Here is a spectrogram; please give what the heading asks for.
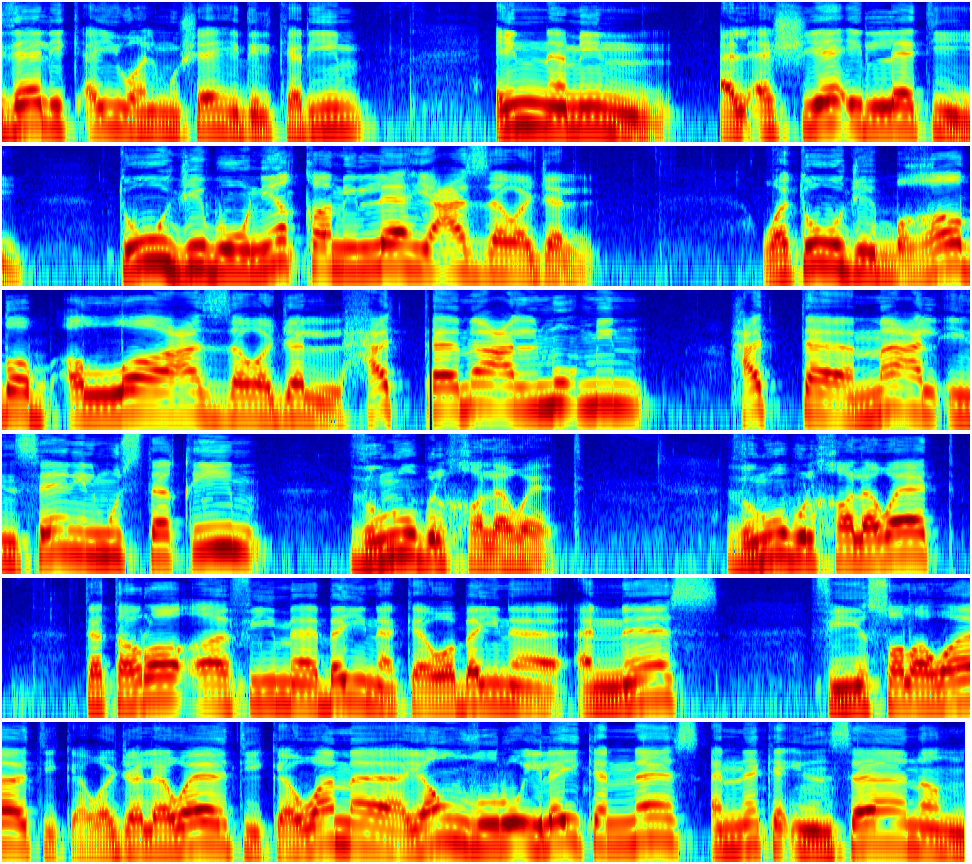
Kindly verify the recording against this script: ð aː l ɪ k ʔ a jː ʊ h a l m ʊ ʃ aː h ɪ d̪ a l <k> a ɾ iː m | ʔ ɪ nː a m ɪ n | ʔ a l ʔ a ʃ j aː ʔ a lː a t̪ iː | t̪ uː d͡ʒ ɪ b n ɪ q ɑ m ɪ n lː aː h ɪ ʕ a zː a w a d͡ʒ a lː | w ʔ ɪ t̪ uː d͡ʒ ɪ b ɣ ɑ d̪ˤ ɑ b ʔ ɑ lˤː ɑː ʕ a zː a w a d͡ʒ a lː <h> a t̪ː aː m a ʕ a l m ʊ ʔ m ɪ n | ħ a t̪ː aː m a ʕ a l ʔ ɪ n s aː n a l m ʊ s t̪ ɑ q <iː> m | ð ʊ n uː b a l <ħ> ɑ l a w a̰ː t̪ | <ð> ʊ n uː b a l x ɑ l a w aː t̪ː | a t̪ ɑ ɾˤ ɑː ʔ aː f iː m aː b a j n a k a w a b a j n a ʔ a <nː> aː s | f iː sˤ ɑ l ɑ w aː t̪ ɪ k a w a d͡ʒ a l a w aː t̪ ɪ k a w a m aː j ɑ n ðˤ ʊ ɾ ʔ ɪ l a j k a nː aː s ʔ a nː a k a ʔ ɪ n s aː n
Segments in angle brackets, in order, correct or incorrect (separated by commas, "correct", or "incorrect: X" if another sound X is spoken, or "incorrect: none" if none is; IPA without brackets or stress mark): correct, incorrect: ħ, correct, incorrect: x, correct, correct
